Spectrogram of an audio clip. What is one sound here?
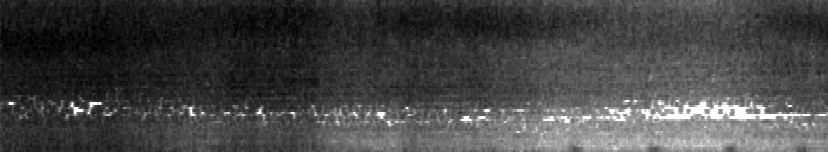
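Steam hisses loudly from a steam locomotive.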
